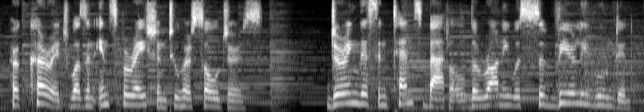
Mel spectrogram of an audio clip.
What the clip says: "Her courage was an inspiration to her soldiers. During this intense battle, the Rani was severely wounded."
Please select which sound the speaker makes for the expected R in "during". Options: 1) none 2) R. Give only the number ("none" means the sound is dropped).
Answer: 2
